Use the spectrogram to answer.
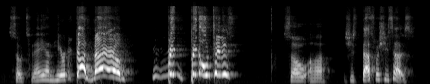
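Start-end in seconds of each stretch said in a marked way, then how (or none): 1.1-3.4 mock very high screaming old Southern man voice. Describing a woman who screams out of nowhere, imitating her old-Southern-man screaming.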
